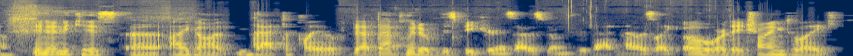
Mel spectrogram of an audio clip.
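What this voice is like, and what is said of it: Usual voice. Nothing is said of it.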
